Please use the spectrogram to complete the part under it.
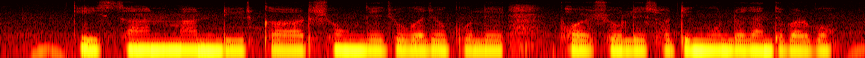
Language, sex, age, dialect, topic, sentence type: Bengali, female, 18-24, Rajbangshi, agriculture, question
